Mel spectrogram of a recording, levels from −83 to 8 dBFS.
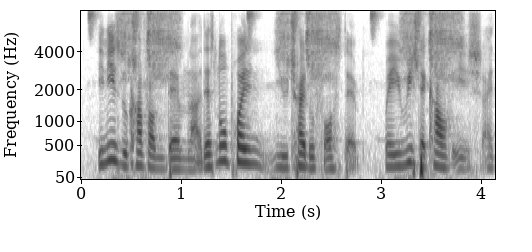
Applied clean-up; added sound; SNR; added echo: none; Wild animals; 11 dB; none.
